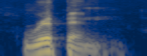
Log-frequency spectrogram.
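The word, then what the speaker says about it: Rypien: How do you pronounce that last name, Rambo? Ripien? Rippin.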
